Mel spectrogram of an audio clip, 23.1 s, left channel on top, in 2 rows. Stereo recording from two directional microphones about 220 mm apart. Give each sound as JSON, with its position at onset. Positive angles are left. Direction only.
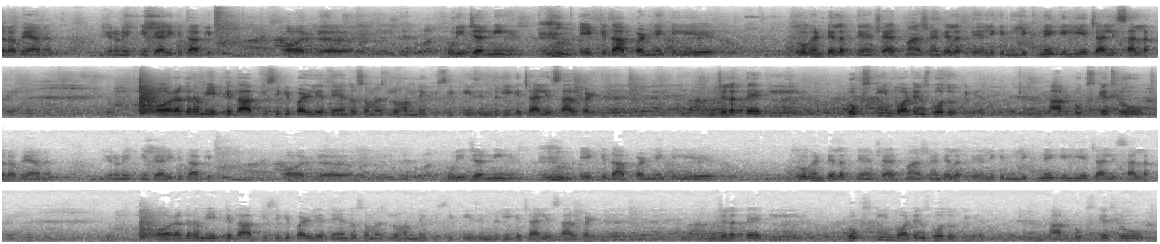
{"t": 0.0, "sound": "speech", "side_deg": 10}
{"t": 12.9, "sound": "speech", "side_deg": 10}
{"t": 15.1, "sound": "speech", "side_deg": 25}
{"t": 16.6, "sound": "speech", "side_deg": 10}
{"t": 22.5, "sound": "speech", "side_deg": 10}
